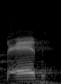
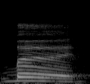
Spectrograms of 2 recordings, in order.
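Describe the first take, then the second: First: The vowel is not a deep U sound. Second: The vowel is a deep U sound. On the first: The speaker calls it wrong. "It's not Bed" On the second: The speaker calls it right. "It's Bud"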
